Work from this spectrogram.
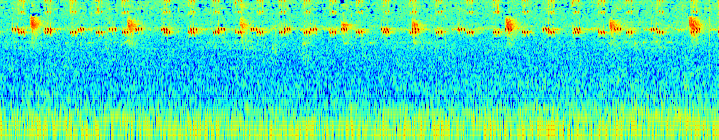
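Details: Meadow crickets in the morning giving rapid, evenly spaced high chirps in short trains, a few louder whooshing chirps standing out, against a continuous deep background drone.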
